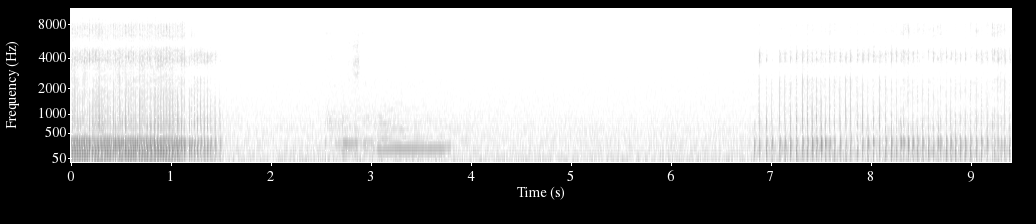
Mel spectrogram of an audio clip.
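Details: English bulldog asleep indoors on a couch with its mouth open, snoring: a loud, rattling, fluttering snore at the start, a quiet pause with faint soft sounds, then another long vibrating snore near the end.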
